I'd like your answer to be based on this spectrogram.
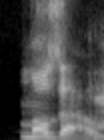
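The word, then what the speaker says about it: Mozelle: It is a really dark film, and I did get like horror vibes, like when how you say her name? Moselle? – Moselle.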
